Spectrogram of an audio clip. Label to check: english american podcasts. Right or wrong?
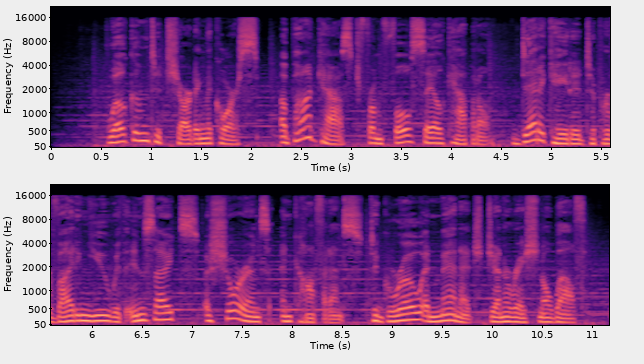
Right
